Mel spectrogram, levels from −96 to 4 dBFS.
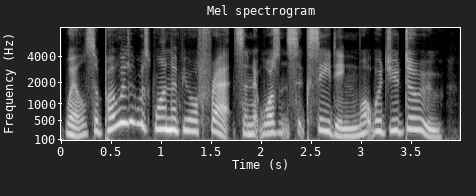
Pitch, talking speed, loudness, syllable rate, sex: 235 Hz, 240 wpm, -16 LUFS, 5.3 syllables/s, female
